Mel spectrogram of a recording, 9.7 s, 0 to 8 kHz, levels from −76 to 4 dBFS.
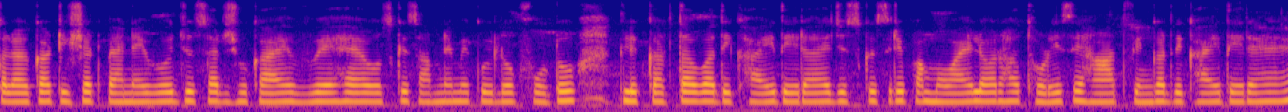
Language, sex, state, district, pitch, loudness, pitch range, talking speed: Hindi, female, Bihar, Katihar, 195 Hz, -18 LUFS, 195-205 Hz, 230 wpm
